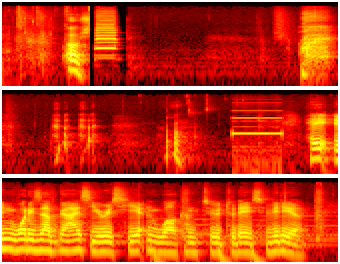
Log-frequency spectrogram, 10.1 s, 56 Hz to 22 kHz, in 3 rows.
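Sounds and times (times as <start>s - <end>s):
short electronic beep: 5.7s - 6.2s.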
